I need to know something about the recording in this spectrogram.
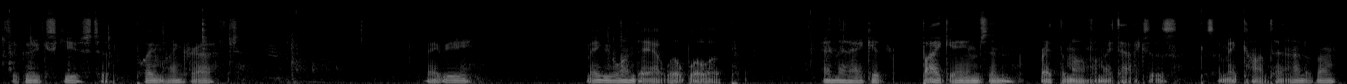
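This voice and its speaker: A man casually rambling in an offhand, deadpan way while he plays a video game, often restarting his sentences. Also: low voice, measured pace, gravelly, a little hiss or hum. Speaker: solo podcaster playing a video game.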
